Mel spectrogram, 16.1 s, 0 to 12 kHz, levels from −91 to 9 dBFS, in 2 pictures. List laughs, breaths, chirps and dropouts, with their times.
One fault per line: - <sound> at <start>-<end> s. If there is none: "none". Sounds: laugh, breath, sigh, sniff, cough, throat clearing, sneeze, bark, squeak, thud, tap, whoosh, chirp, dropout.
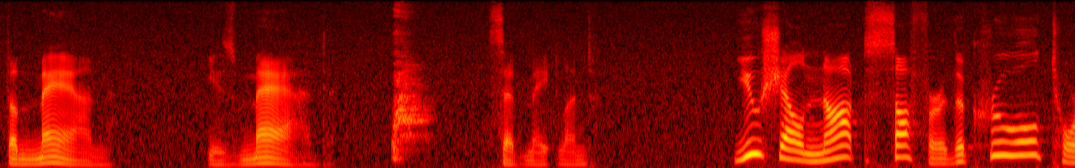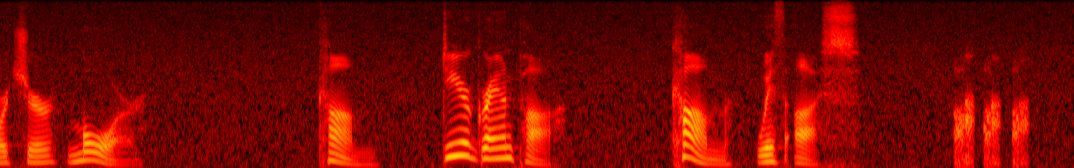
- bark at 2.9-3.3 s
- laugh at 15.2-15.8 s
